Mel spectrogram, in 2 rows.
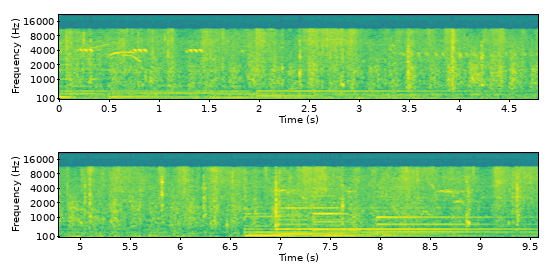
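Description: Horse hooves clip-clop in the video game Red Dead Redemption 2, a quiet rhythmic plodding under soft ambient game sound and background music that swells near the end.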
